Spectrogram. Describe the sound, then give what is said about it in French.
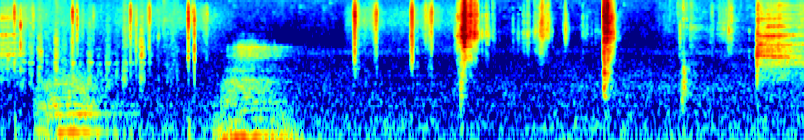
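A dog pants in two heavy, breathy bursts, followed by quieter snuffling and brief clicks and rustles against a low background rumble. “Mon chien.”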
